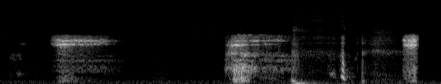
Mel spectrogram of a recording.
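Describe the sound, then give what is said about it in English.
A voice imitates mechanical respirator breathing: two long, hissing breaths with a pause between, followed by a few sharp clicks and ticks. It is fairly loud, with no talking. “Oh, you know what? Darth Vader's That's there, life. Man. That's life. That's life. He's breathing. He's breathing.”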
